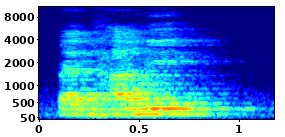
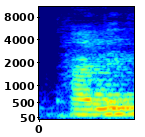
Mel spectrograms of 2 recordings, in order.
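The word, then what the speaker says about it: phthalic: यहाँ आइसो पढ़ेंगे और फिर यहां से पढ़ेंगे आइसोथैलिक एसिड, पैथालिक, आइसोपैथालिक, या पीएच का उच्चारण नहीं होता है तो हम लोग बोलते हैं क्या, थैलिक एसिड, आइसोथैलिक एसिड, और इसका नाम है टेरेथैलिक एसिड, टेरेथैलिक एसिड।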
